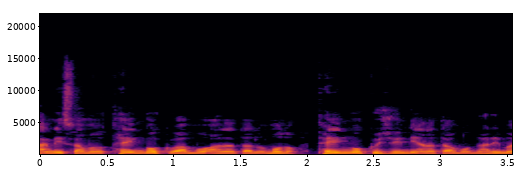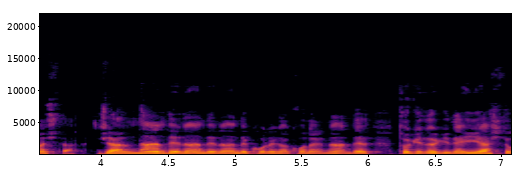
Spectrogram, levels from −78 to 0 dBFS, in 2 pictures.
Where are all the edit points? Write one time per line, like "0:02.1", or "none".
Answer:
0:02.0
0:03.9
